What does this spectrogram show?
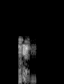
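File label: Police Northwest District Tac, radio; Raleigh; Tac 1; wake; p25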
